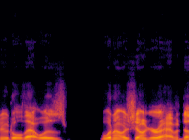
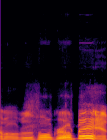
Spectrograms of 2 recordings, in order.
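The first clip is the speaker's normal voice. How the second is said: put-on cracking voice, higher and louder; 9 semitones higher, 4 dB louder than usual. Repeating a movie character's line to the other speaker: imitating a voice crack. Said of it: "his voice cracks a little bit".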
